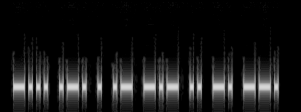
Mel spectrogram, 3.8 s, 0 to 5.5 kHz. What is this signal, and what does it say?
Morse code, heard as a keyed tone, about 25 wpm, 600 Hz. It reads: BREAKING
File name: the old man and the sea part 1 25wpm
